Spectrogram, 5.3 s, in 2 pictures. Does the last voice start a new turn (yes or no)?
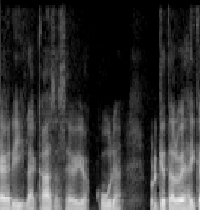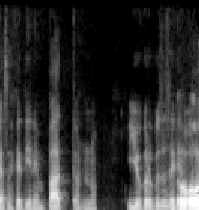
yes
